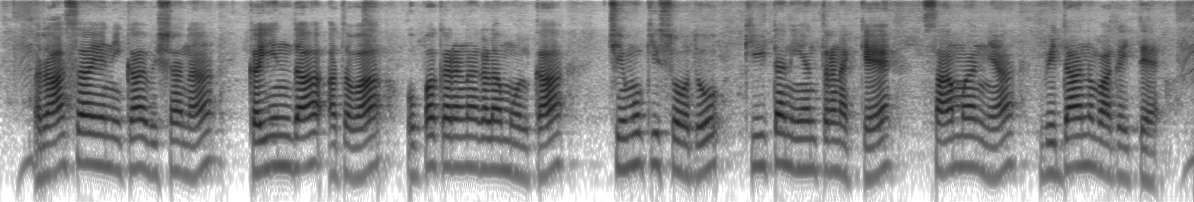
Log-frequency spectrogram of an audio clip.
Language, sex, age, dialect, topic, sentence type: Kannada, male, 18-24, Mysore Kannada, agriculture, statement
